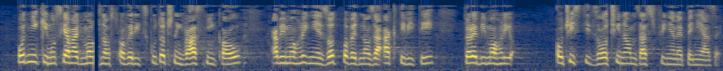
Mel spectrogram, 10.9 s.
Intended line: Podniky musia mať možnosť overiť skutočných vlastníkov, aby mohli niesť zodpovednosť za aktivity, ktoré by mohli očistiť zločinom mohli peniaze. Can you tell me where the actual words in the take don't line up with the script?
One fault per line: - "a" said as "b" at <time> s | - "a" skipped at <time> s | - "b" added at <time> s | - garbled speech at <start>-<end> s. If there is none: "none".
- "mohli" said as "zašpinené" at 9.5 s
